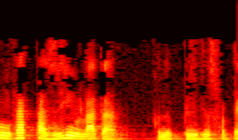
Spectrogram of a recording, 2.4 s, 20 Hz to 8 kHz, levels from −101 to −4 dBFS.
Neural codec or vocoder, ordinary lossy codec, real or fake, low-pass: none; MP3, 24 kbps; real; 7.2 kHz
